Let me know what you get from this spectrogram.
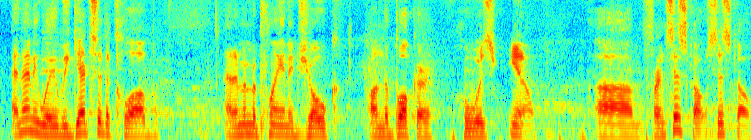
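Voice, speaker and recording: With noticeable background noise, a man in an American accent speaks at a moderate pace, his medium pitch moving in lively intonation. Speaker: stand-up comedian. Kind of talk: storytelling in a casual livestream. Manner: rambling, with many fillers.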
